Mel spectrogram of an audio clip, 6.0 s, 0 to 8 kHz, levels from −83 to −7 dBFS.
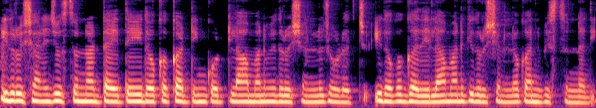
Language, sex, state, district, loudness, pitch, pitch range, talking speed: Telugu, female, Andhra Pradesh, Krishna, -13 LUFS, 185 Hz, 180-195 Hz, 180 wpm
